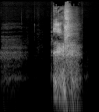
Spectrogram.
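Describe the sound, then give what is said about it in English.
A single loud sneeze bursts out after a short breathy intake of air, followed by quiet; no one speaks. “Bless you. Thanks.”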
